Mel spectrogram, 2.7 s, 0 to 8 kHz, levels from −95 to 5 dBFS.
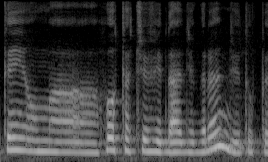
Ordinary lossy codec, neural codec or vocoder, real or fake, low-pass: none; none; real; none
